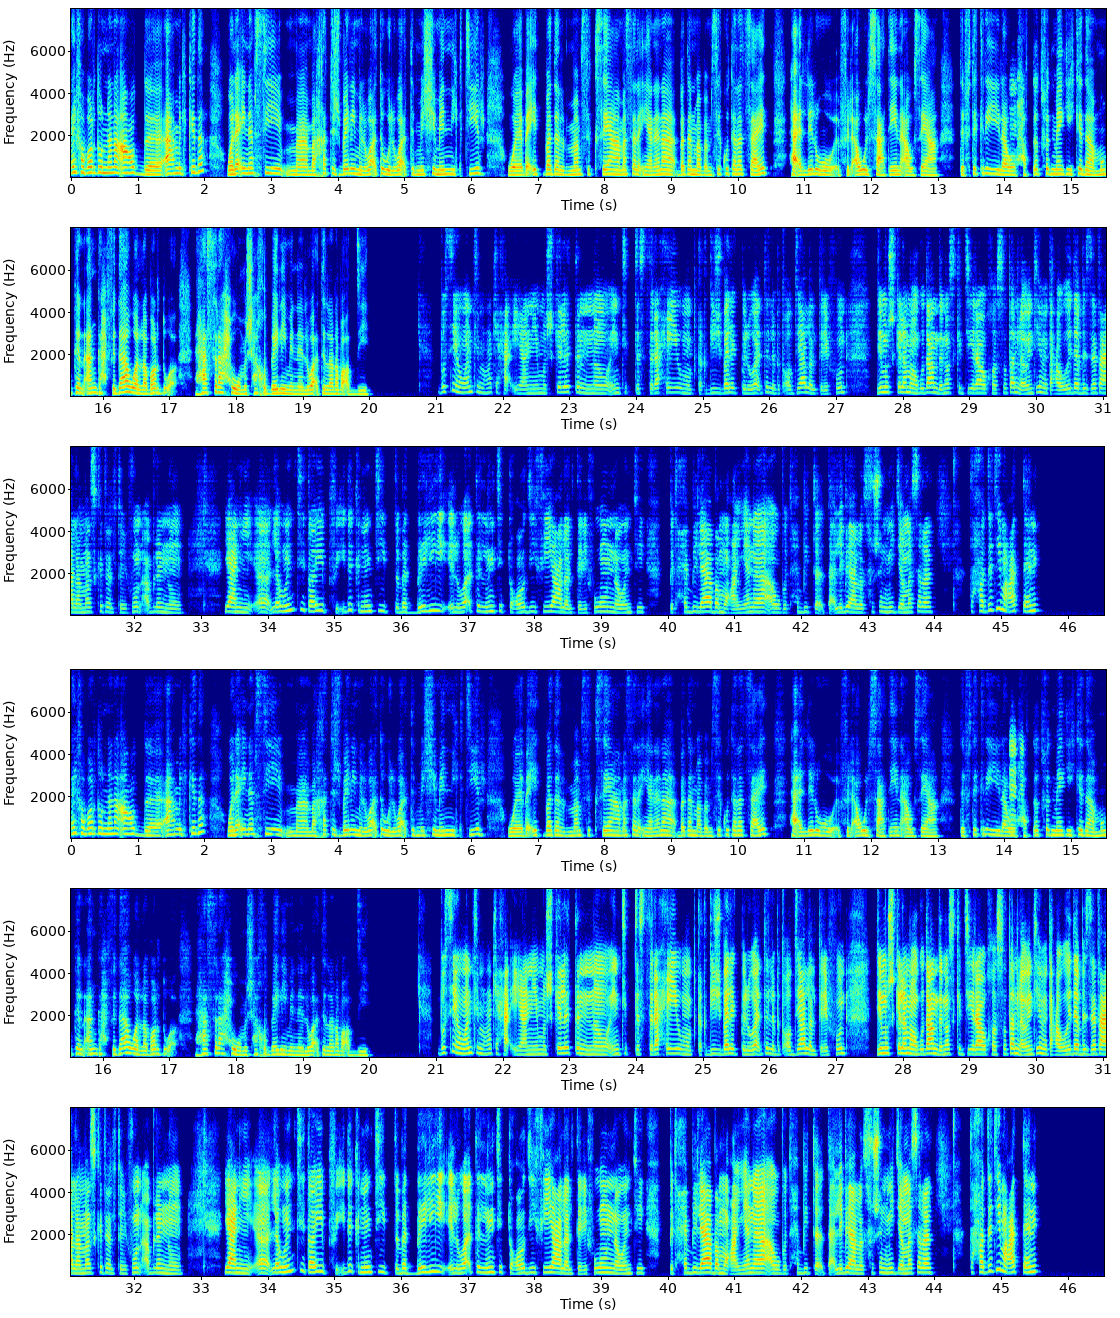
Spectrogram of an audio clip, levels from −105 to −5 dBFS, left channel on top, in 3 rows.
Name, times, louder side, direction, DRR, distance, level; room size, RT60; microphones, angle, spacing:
voice 1, 0.0-20.0, left 7 dB, 60° left, 0.4 m, -36 dB
voice 2, 20.7-45.5, right 9 dB, 50° right, 0.4 m, -40 dB
2.8 x 2.5 x 2.2 m
head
